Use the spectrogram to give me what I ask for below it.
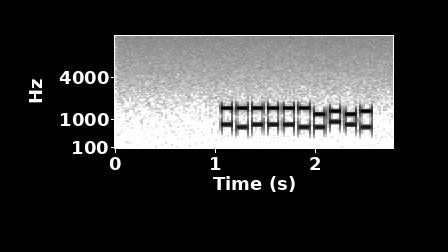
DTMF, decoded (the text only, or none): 9699964075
